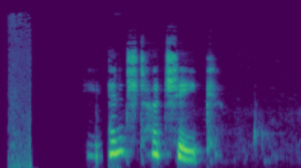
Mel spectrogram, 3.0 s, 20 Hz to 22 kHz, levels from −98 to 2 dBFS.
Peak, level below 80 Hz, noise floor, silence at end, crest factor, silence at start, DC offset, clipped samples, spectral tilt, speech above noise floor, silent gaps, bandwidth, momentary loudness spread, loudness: -10 dBFS; -68 dBFS; -59 dBFS; 0.9 s; 20 dB; 0.9 s; under 0.1%; under 0.1%; -3.5 dB/octave; 33 dB; none; 15.5 kHz; 23 LU; -26 LUFS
